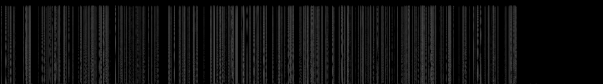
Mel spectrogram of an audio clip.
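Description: Quanta output of a Steady State Fate Quantum Rainbow 2 analog noise module: dense, irregular crackling like the surface noise of a vinyl record. It cuts off suddenly about five seconds in, leaving a brief faint hum.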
